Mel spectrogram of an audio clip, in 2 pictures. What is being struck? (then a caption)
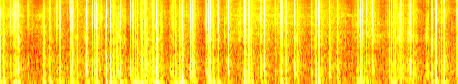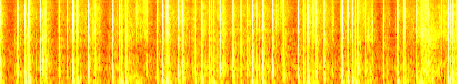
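Quilted fabric pencil case. Long fingernails rapidly tap and scratch a pink quilted, padded fabric pencil case held close in front of a microphone. The result is a dense stream of short, dry, crackly taps with soft low thumps and scratchy brushing between them, each tap dying away almost instantly.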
